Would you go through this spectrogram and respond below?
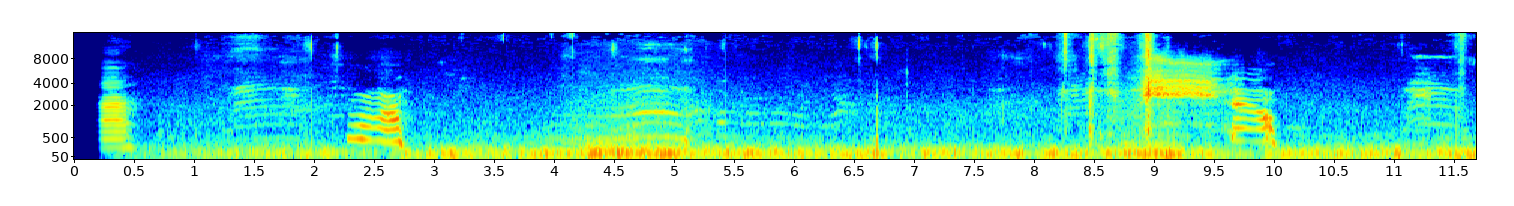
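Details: Female cat named Bopha in Siem Reap, Cambodia, walking and following the camera, gives several drawn-out meows, some bending up then down in pitch, spaced over about ten seconds, with a steady low hum and outdoor background noise.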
